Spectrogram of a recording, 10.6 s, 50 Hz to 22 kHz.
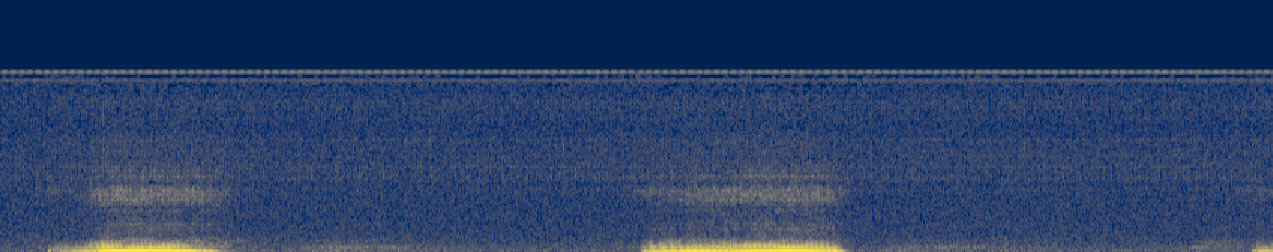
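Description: Two long, loud, buzzing snores about five seconds apart with quiet pauses between, roughly 12 a minute; plain snoring.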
